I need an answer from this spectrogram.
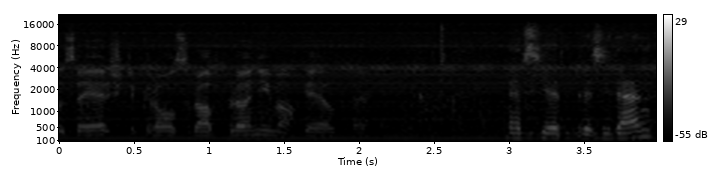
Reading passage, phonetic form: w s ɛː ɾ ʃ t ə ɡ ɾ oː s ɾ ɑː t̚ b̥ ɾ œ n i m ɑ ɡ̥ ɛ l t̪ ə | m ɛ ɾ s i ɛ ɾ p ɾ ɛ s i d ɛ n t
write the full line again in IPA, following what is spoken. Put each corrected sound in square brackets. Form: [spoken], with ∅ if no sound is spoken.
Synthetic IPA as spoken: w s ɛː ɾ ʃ t ə ɡ ɾ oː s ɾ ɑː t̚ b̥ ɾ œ n i m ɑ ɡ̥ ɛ l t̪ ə | m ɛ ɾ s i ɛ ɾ p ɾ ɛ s i d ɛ n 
